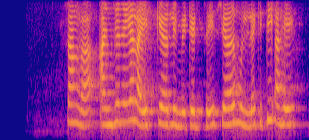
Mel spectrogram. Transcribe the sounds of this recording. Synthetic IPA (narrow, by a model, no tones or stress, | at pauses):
saŋɡaaɲd͡ʑenejalajifkeəɾlimiʈeɽt͡seɕeəɾmuljəkit̪iːʔaɦe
